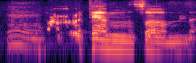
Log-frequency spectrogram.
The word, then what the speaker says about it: Martensen: Johan Martensen says, "Don't forget to pronounce the E in my name, Father Fish." Yeah. And I don't know, I don't which. There are only two. Martensen.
